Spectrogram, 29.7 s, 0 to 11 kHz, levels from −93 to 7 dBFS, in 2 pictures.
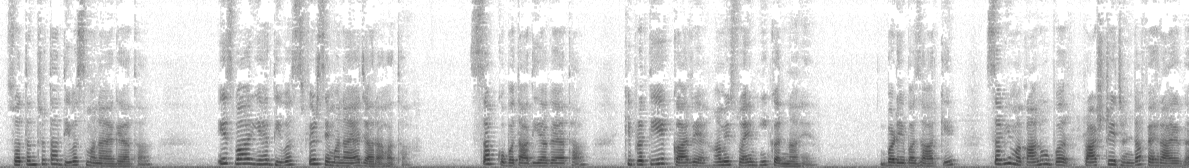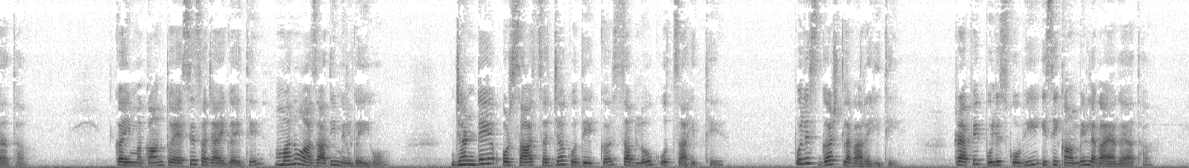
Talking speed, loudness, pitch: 155 wpm, -25 LUFS, 190 Hz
